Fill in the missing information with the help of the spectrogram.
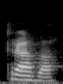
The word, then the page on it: weed: /wiːd/; [wiːd]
